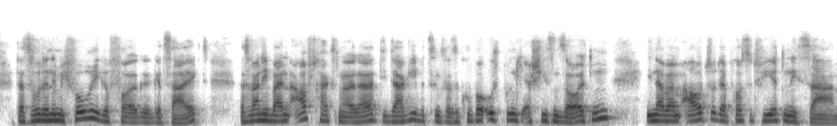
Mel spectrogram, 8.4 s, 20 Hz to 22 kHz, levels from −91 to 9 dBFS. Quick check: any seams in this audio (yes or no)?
no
